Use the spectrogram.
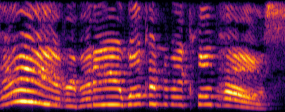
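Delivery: voice pitched way up like a cartoon. Showing how talking higher up sounds: Mickey Mouse voice. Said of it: "So it's kinda like Mickey Mouse".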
